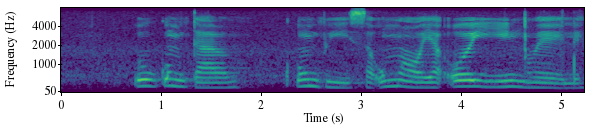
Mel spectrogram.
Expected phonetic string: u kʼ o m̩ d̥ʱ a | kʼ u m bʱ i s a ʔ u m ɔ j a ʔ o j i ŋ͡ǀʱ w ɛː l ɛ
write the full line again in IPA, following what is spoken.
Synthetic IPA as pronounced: u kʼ u m̩ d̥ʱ a | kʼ u m bʱ i s a ʔ u m ɔ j a ʔ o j i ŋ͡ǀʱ w ɛː l ɛ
